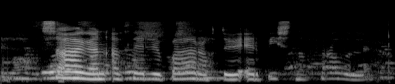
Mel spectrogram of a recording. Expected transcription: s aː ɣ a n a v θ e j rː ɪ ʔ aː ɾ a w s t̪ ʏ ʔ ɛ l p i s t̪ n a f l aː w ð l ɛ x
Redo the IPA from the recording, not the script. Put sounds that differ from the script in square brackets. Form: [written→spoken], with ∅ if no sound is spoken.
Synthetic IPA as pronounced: s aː ɣ a n a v θ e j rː ɪ [ʔ→p] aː ɾ a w [s→h] t̪ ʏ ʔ ɛ [l→ɾ] p i s t̪ n a f [l→ɾ] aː w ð l ɛ x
